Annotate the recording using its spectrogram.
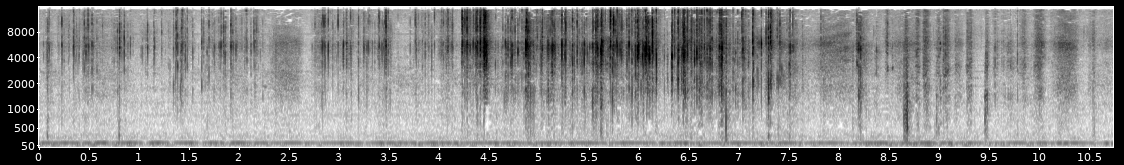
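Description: Plastic wrapper of a trading-card deck crinkling and tearing as it is pulled open, in irregular crackles that get louder around the middle, over a steady low hum.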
